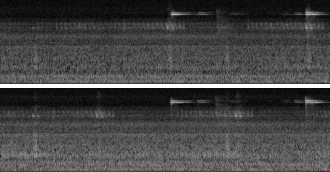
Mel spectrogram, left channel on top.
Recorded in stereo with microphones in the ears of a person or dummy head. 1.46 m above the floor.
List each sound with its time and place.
1.7 s a rattle: 35° right (ahead or behind), 3.5 m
